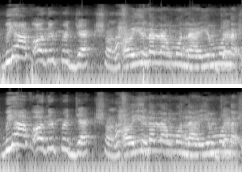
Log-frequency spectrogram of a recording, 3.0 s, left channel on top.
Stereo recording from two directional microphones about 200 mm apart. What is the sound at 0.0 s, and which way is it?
A woman's voice, 40° right (ahead or behind).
